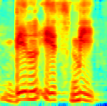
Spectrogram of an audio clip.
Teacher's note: با کو جب لام سے ملائیں گے تو بیچ میں جو الف ہے اس کو چھوڑ دیں گے، اس کو لمبا کرنے کی ضرورت نہیں ہے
